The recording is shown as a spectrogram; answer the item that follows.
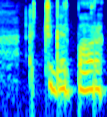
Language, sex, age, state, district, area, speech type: Kashmiri, female, 18-30, Jammu and Kashmir, Kupwara, rural, spontaneous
